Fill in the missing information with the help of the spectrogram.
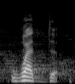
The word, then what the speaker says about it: Wade: Est-ce que je prononce bien Wade? – Wade.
